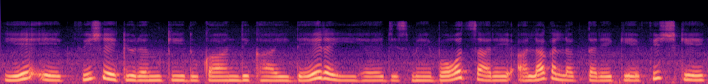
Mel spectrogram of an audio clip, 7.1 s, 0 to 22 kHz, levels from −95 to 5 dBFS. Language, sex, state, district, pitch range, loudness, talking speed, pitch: Hindi, female, Rajasthan, Jaipur, 190-215 Hz, -15 LUFS, 170 wpm, 195 Hz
